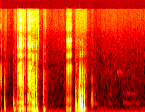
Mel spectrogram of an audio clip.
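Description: Two short effort grunts from a person straining at a task, the second louder, about a second in.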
